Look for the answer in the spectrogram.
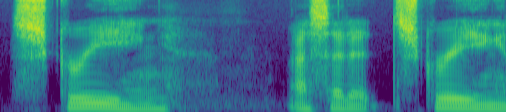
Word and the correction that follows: scrying: and it's actually scrying, so I had to learn how to say that word too.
